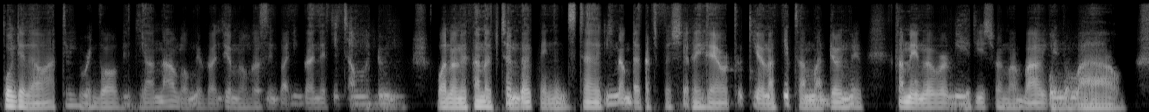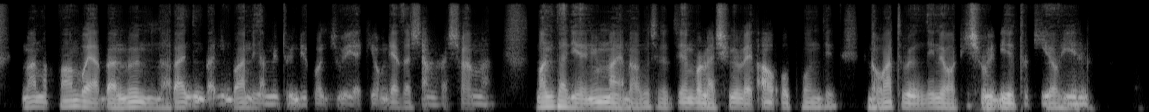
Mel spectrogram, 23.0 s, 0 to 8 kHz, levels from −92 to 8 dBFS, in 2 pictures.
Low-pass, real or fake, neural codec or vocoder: 7.2 kHz; fake; codec, 16 kHz, 0.5 kbps, X-Codec, HuBERT features, trained on general audio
